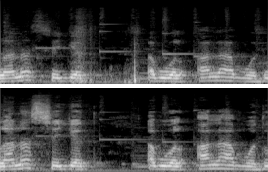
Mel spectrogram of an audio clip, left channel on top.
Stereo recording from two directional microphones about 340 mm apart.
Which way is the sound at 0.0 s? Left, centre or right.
Right.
